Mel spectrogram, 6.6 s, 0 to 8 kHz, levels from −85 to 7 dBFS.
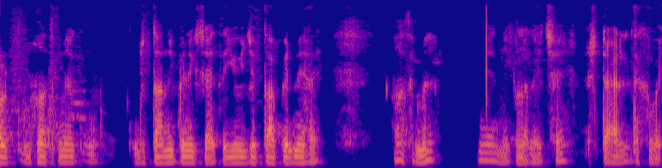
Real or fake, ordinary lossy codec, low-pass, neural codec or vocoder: real; none; 7.2 kHz; none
